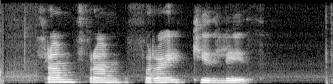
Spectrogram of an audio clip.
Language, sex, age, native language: Icelandic, female, 10, Icelandic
